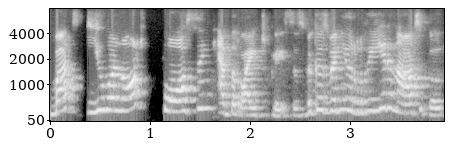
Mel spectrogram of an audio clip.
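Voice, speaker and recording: Very wide pitch swings in a woman's voice set high. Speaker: English tutor. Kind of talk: tutorial. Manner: fast.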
